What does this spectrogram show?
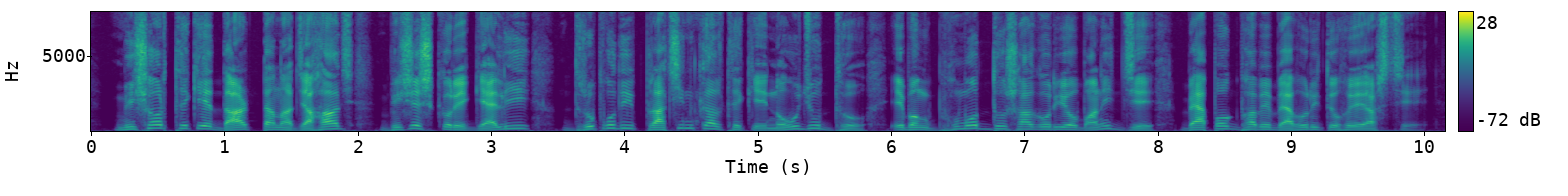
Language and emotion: Bengali, neutral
